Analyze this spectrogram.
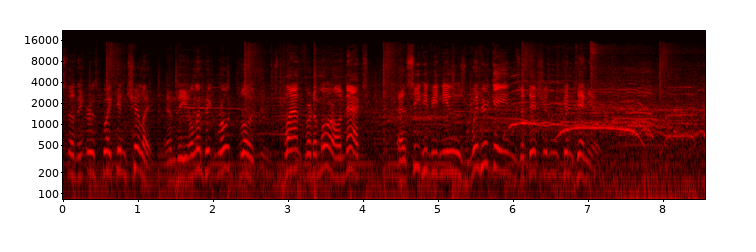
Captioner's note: cheering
